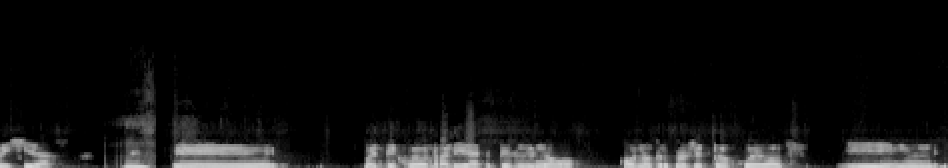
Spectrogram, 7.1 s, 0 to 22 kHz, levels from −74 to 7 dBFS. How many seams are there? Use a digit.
2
